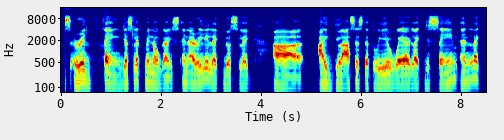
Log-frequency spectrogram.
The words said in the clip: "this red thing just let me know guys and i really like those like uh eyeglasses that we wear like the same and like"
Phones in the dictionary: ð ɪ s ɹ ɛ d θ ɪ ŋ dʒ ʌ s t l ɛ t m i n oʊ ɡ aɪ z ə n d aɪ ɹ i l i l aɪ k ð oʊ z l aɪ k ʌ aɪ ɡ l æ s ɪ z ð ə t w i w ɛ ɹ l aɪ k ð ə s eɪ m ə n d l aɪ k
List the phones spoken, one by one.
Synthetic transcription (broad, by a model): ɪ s ɹ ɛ d θ ɪ ŋ dʒ ʌ s t l ɛ t m i n oʊ ɡ aɪ s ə n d aɪ ɹ i l i l aɪ k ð oʊ s l aɪ k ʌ aɪ ɡ l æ s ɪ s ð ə t w i w ɛ ɹ l aɪ k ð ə s eɪ m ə n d l aɪ k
